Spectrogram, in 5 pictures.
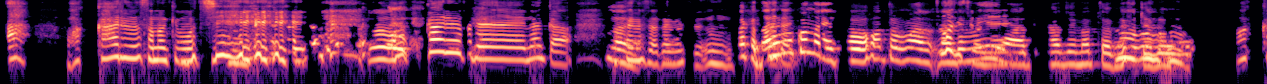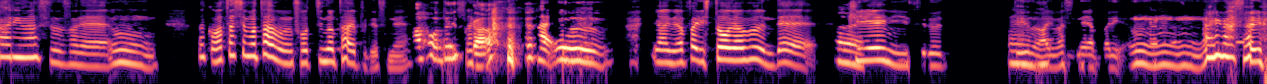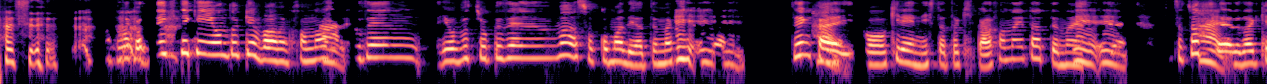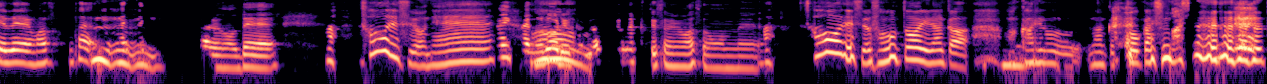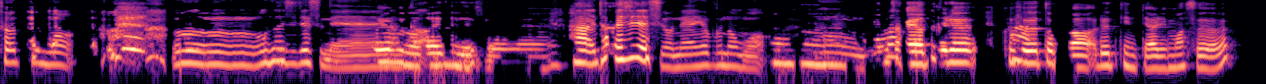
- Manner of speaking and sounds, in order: laugh; other background noise; unintelligible speech; laugh; unintelligible speech; laughing while speaking: "あります あります"; chuckle; distorted speech; laugh; laughing while speaking: "共感します"; laugh
- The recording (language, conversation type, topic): Japanese, unstructured, 家事をするのが面倒だと感じるのは、どんなときですか？
- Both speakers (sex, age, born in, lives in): female, 35-39, Japan, Germany; female, 60-64, Japan, Japan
